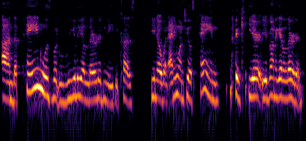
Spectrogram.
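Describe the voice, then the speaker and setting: Young woman, kinda husky breathy voice, chatty, lots of "like" and "you know". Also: on the low side, normal speed, a little mellow. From Bahamas. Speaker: patient sharing her story. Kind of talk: candid personal storytelling.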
